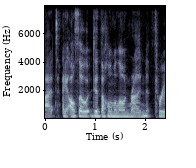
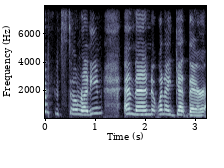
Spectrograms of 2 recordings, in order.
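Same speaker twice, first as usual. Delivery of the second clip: excited; 12 semitones higher, 6 dB louder than usual. Retold or imitated. Excited retelling of airport run.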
